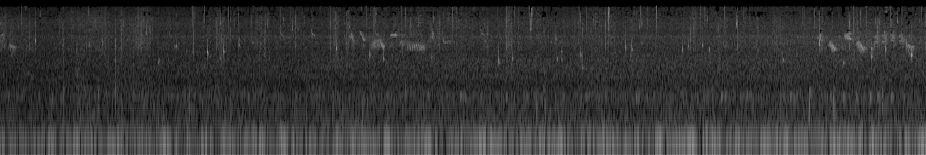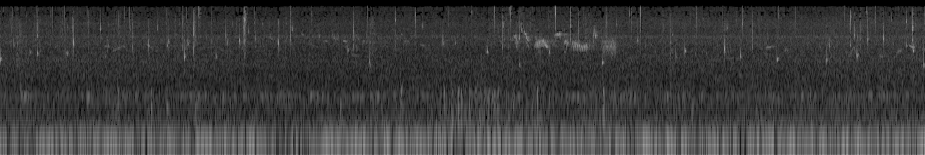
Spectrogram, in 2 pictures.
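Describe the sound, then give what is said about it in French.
Water from the Vienne river pours and gurgles steadily as it drains down into the ground, a continuous rush with bright splashing trickles and drips throughout, and no voices. “qu'on a perdu la Vienne qui est rentrée dans le sol. On l'entend là.”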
